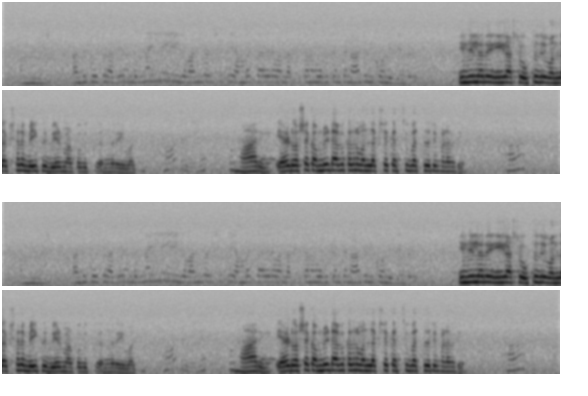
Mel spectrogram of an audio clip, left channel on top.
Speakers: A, on the left; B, on the right.
A: ಹ್ಮ್ ಅದಕ್ಕೋಸ್ರ ಅದೇ ಒಂದಿನ ಇಲ್ಲಿ ಈಗ ಒಂದ್ ವರ್ಷಕ್ಕೆ ಎಂಬತ್ ಸಾವಿರ ಒಂದ್ ಲಕ್ಷತನ ಹೋಗುತ್ತಂತ ನಾ ತಿಳ್ಕೊಂಡಿದೇನ್ ರೀ
B: ಇಲ್ಲ ಇಿಲ್ಲ್ರ ಈಗ ಅಷ್ಟ್ ಹೋಗ್ತದ್ರಿ ಒಂದ್ ಲಕ್ಷರ ಬೇಕ ಬೇಡ್ ಮಾಡ್ಕೋಬೇಕ ಅಂದ್ರೆ ಇವಾಗ
A: ಹೌದ್ರಿ
B: ಹಾ ರೀ ಎರಡ್ ವರ್ಷ ಕಂಪ್ಲೀಟ್ ಆಗ್ಬೇಕಂದ್ರೆ ಒಂದ್ ಲಕ್ಷಖರ್ಚು ಬರ್ತದ್ರೀ ಮೇಮ್ರೀ
A: ಹಾ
